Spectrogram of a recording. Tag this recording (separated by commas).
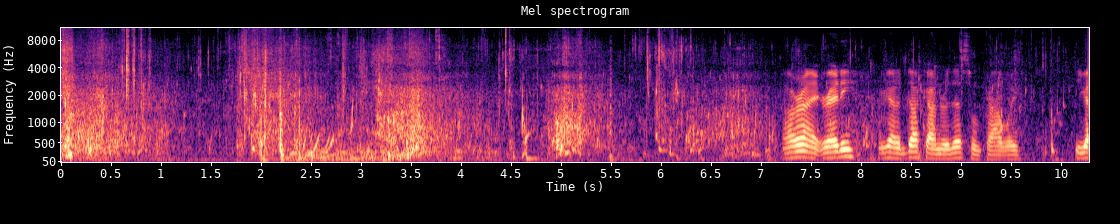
Vehicle, Boat, Speech, Rowboat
